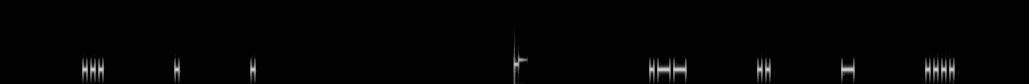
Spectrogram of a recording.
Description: Morse code, heard as a keyed tone, about 31 wpm, spaced as for 10 wpm, 690 Hz. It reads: SEE WITH
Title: 6x Character Spacing - Top 200 Words - 30wpm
